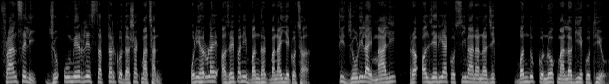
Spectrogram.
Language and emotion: Nepali, neutral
